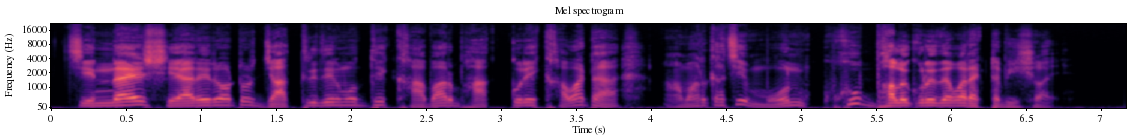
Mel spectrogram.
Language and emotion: Bengali, happy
